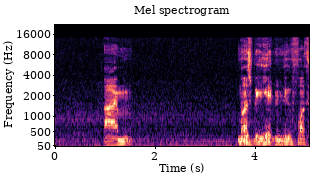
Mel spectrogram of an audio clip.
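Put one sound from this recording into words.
An elderly man speaks briefly close by, in short bursts.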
